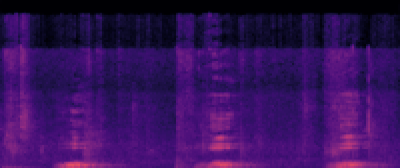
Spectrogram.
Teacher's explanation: Es como si le pusieran adelante una pequeña u.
